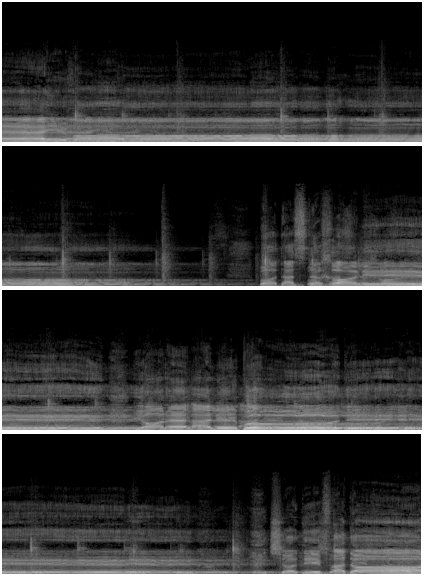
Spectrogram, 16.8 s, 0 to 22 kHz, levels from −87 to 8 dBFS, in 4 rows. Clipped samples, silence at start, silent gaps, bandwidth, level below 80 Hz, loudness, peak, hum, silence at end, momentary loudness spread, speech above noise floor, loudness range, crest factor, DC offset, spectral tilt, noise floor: under 0.1%; 0 s; none; 14 kHz; -76 dBFS; -28 LUFS; -8 dBFS; none; 0 s; 14 LU; 30 dB; 10 LU; 20 dB; under 0.1%; -5 dB/octave; -56 dBFS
